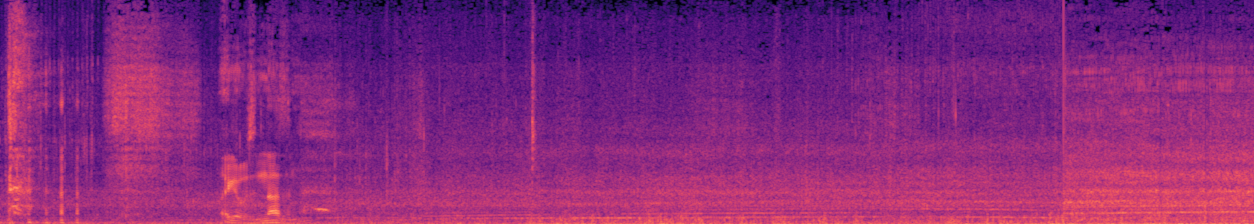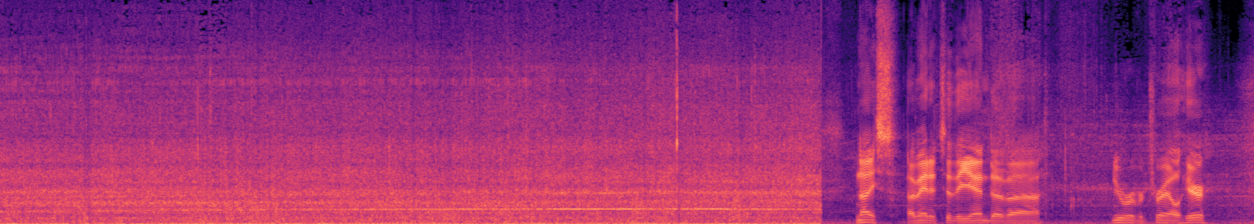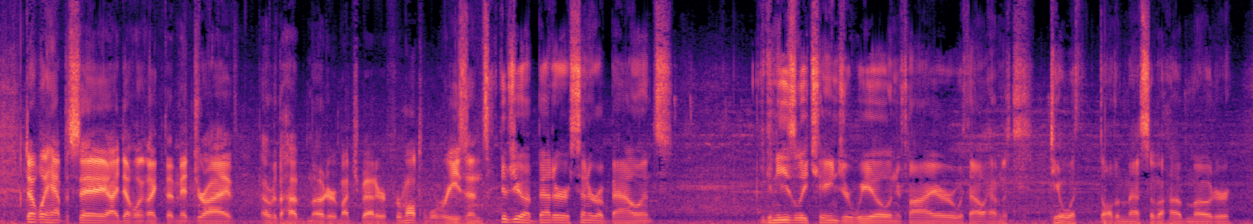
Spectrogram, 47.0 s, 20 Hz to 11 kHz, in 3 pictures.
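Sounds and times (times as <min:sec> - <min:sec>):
wind rumble on microphone: 0:00.0 - 0:47.0
electric bike motor whining: 0:04.1 - 0:26.0.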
